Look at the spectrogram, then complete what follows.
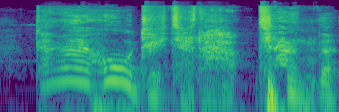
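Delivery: put-on sarcastic Scottish accent. Playing a character doubting a teammate's promise: sarcastic Scottish accent. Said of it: "Craggs went Scottish when he's been sarcastic".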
